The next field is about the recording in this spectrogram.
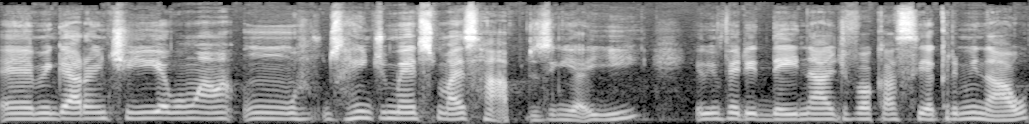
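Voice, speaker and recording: This woman has a normal speaking voice, fairly low in pitch. Her intonation is fairly even and her pace moderate. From Ceará, Vale do Jaguaribe (Russas), Brazil. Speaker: criminal lawyer. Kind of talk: interview. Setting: podcast studio.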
